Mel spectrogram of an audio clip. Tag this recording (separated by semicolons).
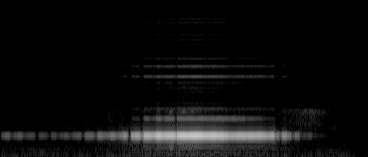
feedback; noise; squeal; harsh; oscillating; microphone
